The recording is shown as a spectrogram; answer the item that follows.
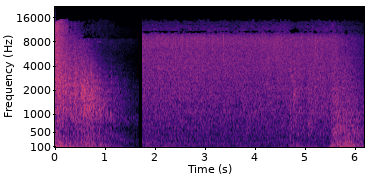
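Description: Analog TV static. A loud burst of noise fades over about a second and a half and cuts off, then a steady hiss of static follows, with a deeper swell near the end that fades away.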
